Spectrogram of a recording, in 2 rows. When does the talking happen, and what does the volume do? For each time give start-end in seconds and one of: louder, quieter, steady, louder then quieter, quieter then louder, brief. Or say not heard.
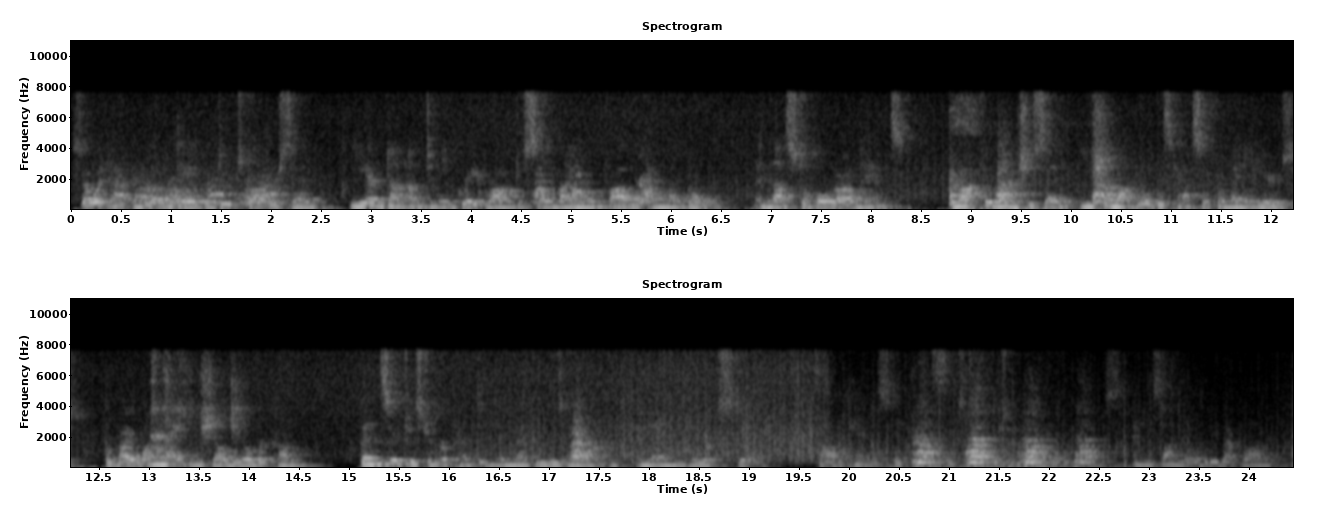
0.0-24.4 quieter.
